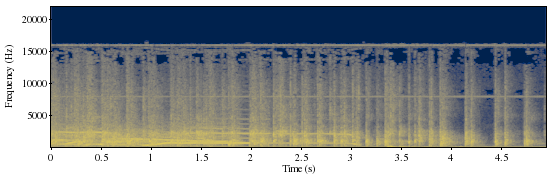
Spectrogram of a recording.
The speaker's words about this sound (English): Let me give you a clap, dog.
